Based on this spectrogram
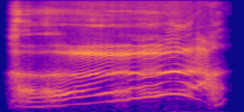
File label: Casting, jp; Crow; kingsraid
